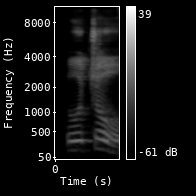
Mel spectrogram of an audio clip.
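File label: "lucu", Malay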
